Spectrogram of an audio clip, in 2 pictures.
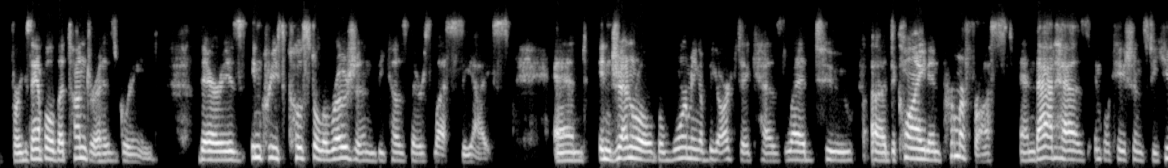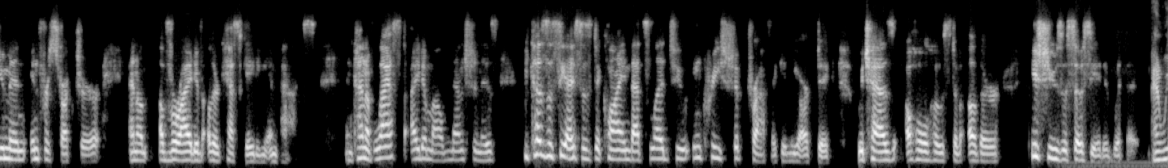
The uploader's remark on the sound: In this Zoom taping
